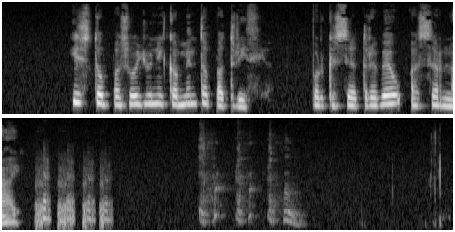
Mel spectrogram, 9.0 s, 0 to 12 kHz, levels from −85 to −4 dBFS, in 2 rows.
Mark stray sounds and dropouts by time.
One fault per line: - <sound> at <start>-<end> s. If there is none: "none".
- laugh at 4.8-5.6 s
- cough at 6.5-7.6 s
